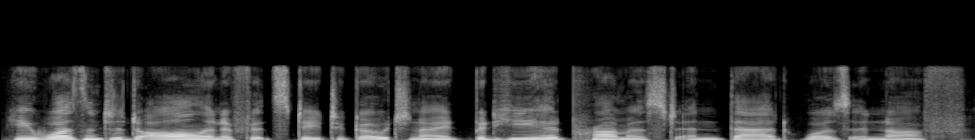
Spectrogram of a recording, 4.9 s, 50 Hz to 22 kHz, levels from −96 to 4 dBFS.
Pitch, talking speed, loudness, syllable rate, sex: 200 Hz, 245 wpm, -19 LUFS, 5.1 syllables/s, female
